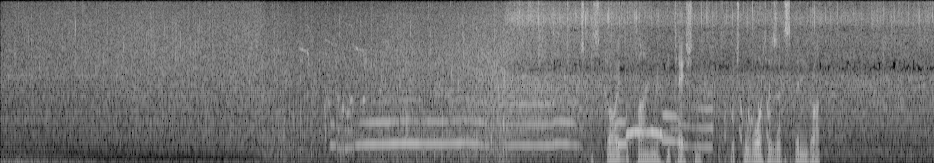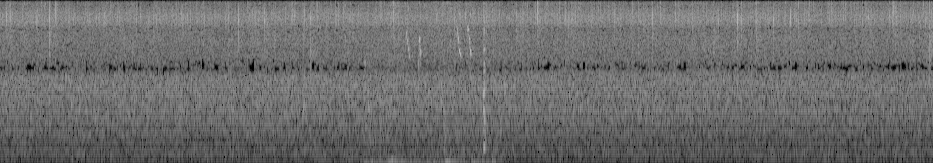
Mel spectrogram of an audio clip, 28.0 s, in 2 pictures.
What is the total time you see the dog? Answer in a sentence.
The dog can be heard for 6 seconds in total.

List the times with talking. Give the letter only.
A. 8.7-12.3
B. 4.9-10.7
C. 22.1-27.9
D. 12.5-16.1
A.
